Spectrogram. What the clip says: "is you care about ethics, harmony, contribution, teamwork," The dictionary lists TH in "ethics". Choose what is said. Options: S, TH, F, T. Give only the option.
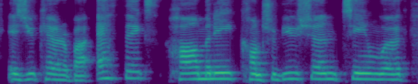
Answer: TH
